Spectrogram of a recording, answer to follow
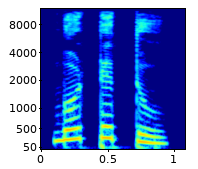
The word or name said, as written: ಬೊಟ್ಟೆತ್ತು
